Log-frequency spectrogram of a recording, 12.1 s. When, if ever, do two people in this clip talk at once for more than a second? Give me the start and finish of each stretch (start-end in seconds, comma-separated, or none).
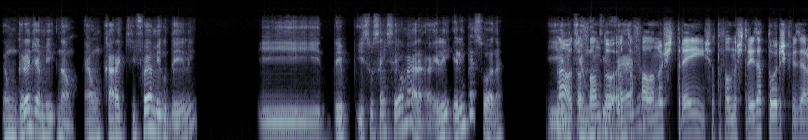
8.3-9.7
